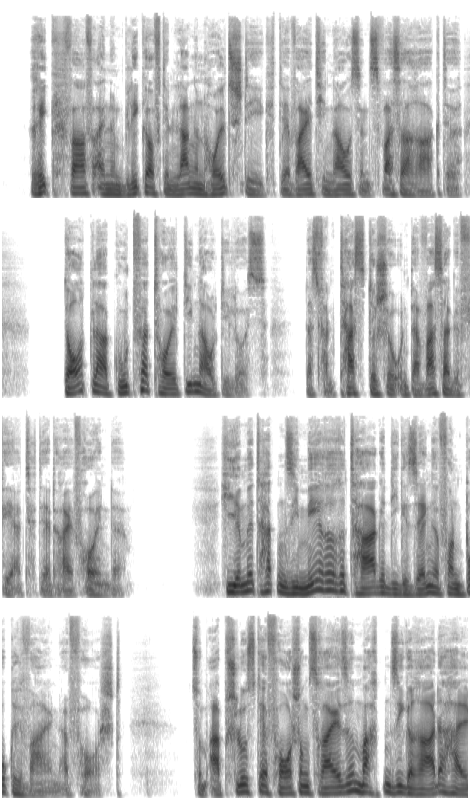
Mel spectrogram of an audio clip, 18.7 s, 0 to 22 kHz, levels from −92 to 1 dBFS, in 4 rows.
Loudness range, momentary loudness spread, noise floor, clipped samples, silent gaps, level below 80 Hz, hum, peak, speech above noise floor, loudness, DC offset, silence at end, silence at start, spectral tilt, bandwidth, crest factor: 4 LU; 12 LU; -62 dBFS; under 0.1%; 5.06-5.15 s, 5.21-5.25 s, 10.85-10.90 s, 11.01-11.25 s; -50 dBFS; none; -6 dBFS; 37 dB; -25 LUFS; under 0.1%; 0 s; 0.3 s; -4.5 dB/octave; 16.5 kHz; 20 dB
